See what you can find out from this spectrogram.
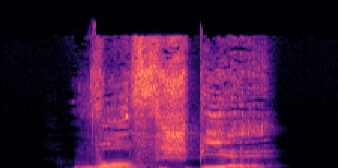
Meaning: throwing game
- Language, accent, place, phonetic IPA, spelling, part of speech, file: German, Germany, Berlin, [ˈvʊʁfˌʃpiːl], Wurfspiel, noun, De-Wurfspiel.ogg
